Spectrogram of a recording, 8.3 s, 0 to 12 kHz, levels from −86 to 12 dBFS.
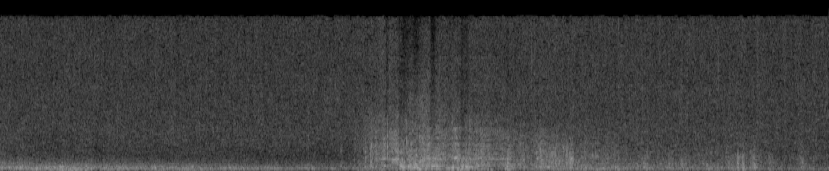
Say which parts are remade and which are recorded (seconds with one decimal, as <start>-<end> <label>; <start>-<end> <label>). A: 0.0-3.8 recorded; 3.8-5.1 remade; 5.1-8.3 recorded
